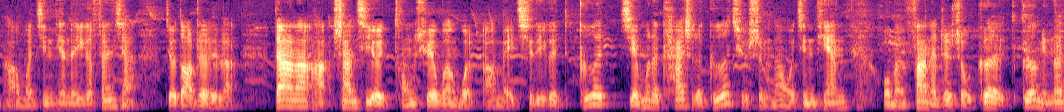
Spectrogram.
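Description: A man teaching English pronunciation in a casual lesson, stretching model words slowly and clearly. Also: mid-range voice. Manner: slow drawn-out model words.

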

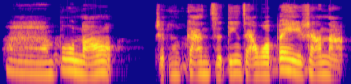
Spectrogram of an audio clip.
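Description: A woman doing a hoarse, gentle scarecrow. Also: mid-range voice, a little slow, voice pushed down. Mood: weary, friendly. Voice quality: hoarse, raspy. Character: gentle, simple male scarecrow of straw. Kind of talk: children's storybook reading.

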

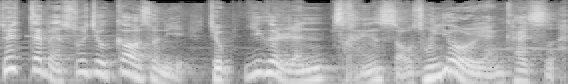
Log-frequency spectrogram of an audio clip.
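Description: A man hosting a talk, telling stories in a relaxed conversational way. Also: mid-range voice. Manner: lively storyteller, slows to recite classical lines. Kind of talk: conversational storytelling.

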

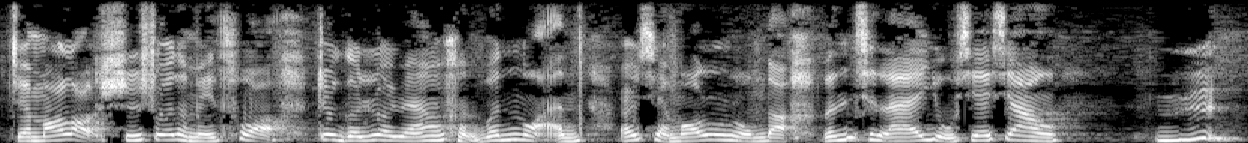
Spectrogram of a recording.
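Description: Slow, high-voiced woman reading a storybook. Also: a bit bright. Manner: halting, with frequent restarts and self-corrections. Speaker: storybook reader. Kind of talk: reading a children's picture book aloud.

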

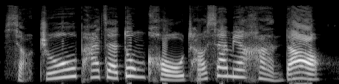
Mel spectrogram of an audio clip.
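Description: Woman storyteller reading a children's picture book, gentle and expressive. High, dry, faint music behind. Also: slow pace, no echo. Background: faint background music.

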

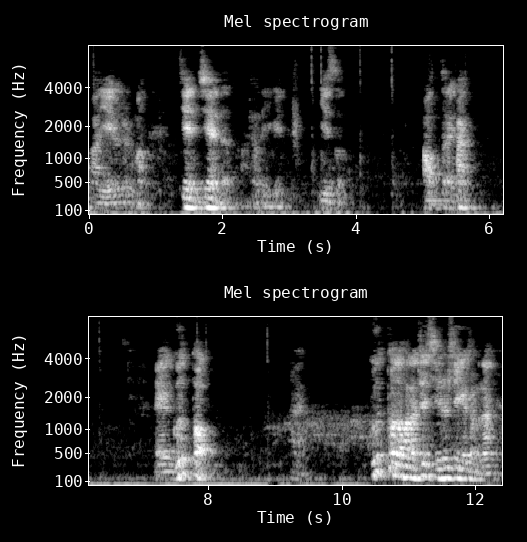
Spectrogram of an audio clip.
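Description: A man delivers a classroom lecture, explaining points step by step and checking in with his students again and again. His voice sits a little low. The recording catches him from a distance in a strongly echoing room with a faint hiss underneath. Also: normal speed, pauses often, a bit bright. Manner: explanatory, frequent filler sounds and rhetorical checks. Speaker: Japanese language teacher. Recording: echoey room, far from mic, faint noise.

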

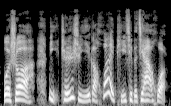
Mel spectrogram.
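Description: A woman's voice: moderate pace, no echo, clean studio sound, natural voice. Woman doing a cheerful easygoing man. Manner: lower, easygoing, teasing. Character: cheerful friendly man, good-natured.

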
